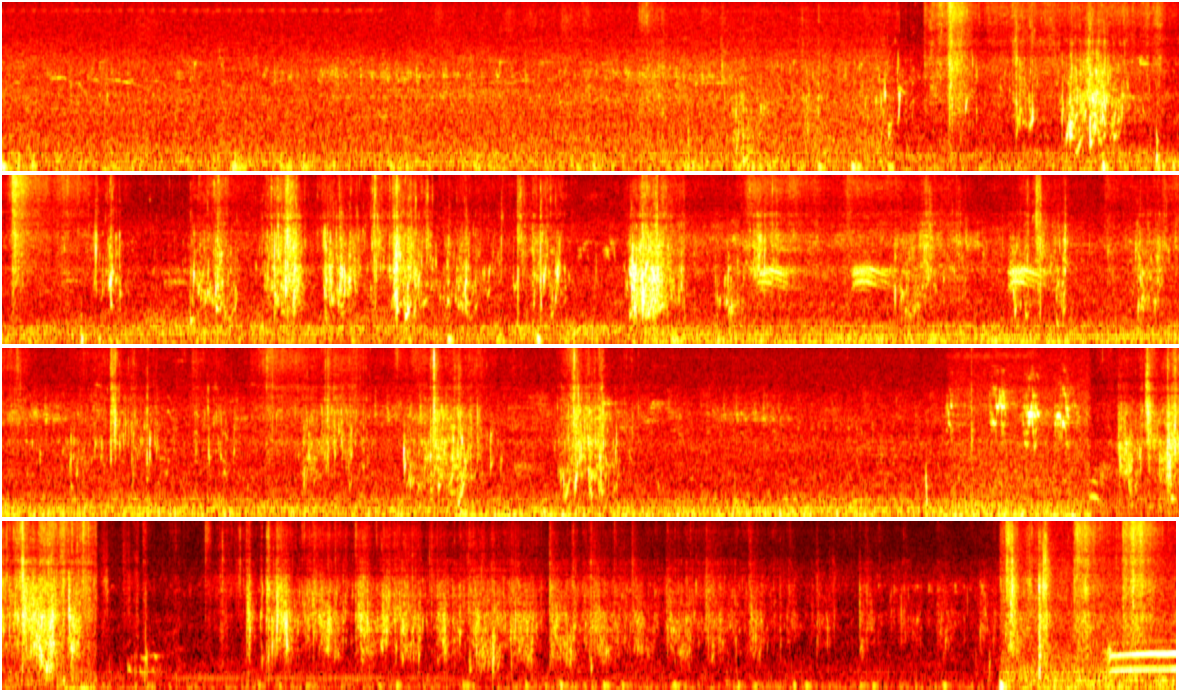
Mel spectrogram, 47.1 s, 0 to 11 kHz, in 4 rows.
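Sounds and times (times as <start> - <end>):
footsteps through wet grass: 6.3 - 29.9, 34.4 - 47.0
footsteps splashing in muddy water: 6.5 - 29.9, 34.4 - 47.0.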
